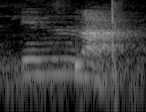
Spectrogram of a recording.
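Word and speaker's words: إِنَّا: Cara bacanya kita akan merasakan getaran atau kita akan merasakan sedikit ada udara yang masuk ke pangkal hidung kita.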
